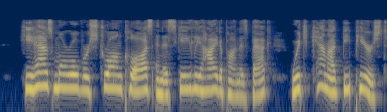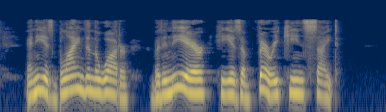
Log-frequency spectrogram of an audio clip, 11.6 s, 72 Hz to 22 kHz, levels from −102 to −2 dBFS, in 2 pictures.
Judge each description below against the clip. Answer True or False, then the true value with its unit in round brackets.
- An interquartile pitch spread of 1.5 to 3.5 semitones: False (4.7 semitones)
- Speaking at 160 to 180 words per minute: True (175 wpm)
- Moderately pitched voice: False (200 Hz)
